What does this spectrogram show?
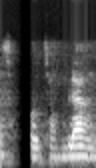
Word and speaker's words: Sega jamblang: jamblang merubah itu busana Sega jamblang Tapi bacanya sego jamblang jadi akal bahasa Indonesianya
